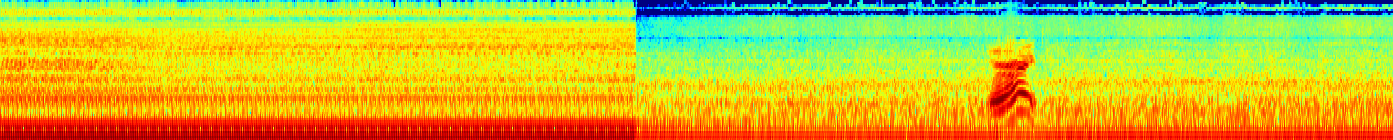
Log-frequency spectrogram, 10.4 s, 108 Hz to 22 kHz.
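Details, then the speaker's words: Cummins four-cylinder marine generator on a 94' Broward yacht, run after replacing fouled injectors that had caused smoking and a sheen on the water: steady, even diesel drone with no miss, knock or hunting; normal running, no smoke. "Batten that down, and then we'll fire up the old girl and see what happens. Hopefully, it runs nicely."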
